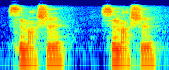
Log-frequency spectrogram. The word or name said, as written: Sima Shi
